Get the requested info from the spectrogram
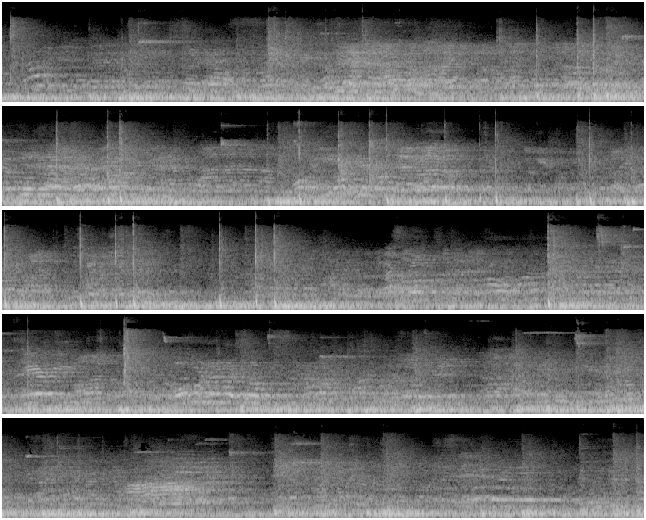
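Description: Volleyballs hitting and bouncing on a hardwood gym floor, with repeated sharp impacts, amid players' voices echoing in a large hall.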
